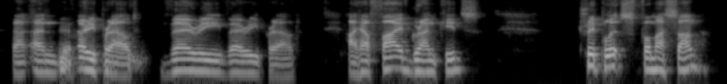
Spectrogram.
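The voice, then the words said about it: English accent. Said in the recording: “the only thing English about me now is my accent.”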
